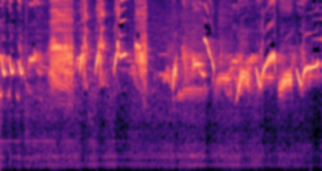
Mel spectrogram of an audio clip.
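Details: Chinese hwamei, a tame cage bird, sings a mix of harsh, buzzy bursts and clear swooping whistles in short irregular phrases, over a faint steady room hum.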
